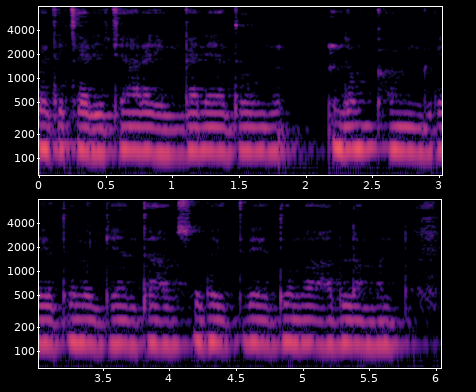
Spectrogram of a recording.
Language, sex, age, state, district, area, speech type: Manipuri, male, 18-30, Manipur, Tengnoupal, rural, spontaneous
